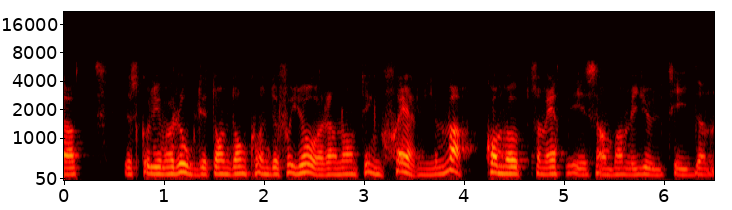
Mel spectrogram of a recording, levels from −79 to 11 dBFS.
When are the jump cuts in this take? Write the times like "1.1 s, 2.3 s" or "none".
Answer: 4.2 s, 4.7 s, 5.0 s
